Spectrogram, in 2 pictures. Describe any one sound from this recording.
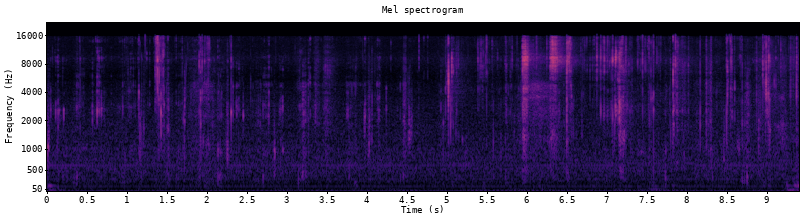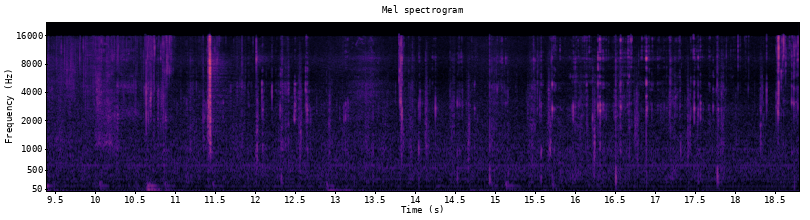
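A man chews and bites into crunchy food close to a microphone.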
